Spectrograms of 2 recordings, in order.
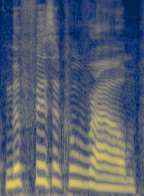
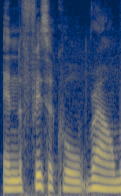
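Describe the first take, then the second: First: Higher, louder playful repeat of the phrase; mock-grand echo. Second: Said in the usual way. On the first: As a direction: put PHYSICAL REALM up in lights, mock-grandly.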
